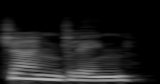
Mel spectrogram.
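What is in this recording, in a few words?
"jangling", British English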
